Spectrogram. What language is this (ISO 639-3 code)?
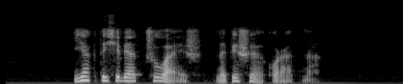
bel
